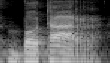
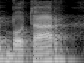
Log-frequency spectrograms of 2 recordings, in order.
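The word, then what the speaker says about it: votar: verb to vote is botar notice that the V generally sounds like a B in Spanish I think that's a bit Regional but around here it's pretty common to pronounce it that way botar and botar incidentally is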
